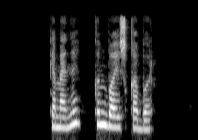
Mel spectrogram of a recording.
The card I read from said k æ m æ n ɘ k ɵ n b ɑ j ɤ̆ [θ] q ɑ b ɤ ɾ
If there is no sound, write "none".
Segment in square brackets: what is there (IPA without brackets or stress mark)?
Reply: ʃ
